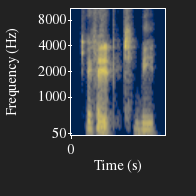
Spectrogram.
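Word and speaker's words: Vite: আচ্ছা এইটার উচ্চারণটা কিন্তু এই এটা ভাইট হবে না। উচ্চারণটা এখানে কি লেখা দেখেন তো বিট উচ্চারণটা ভাইট না।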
